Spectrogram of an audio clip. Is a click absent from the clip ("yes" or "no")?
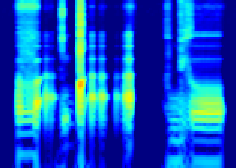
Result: no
